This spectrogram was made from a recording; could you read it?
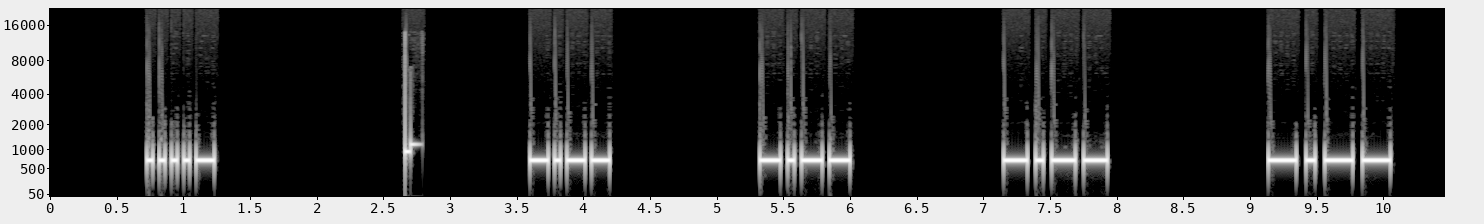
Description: Morse code, heard as a keyed tone, about 23 wpm, spaced as for 7 wpm, 700 Hz. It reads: 4 YYYY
